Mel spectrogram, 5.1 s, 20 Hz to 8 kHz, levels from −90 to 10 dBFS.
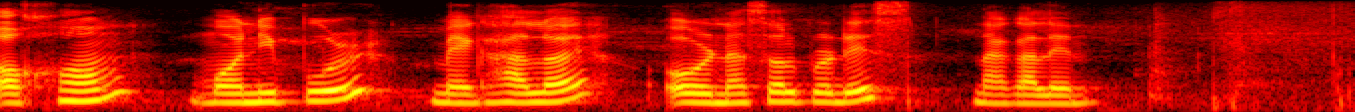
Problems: background sounds at intervals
